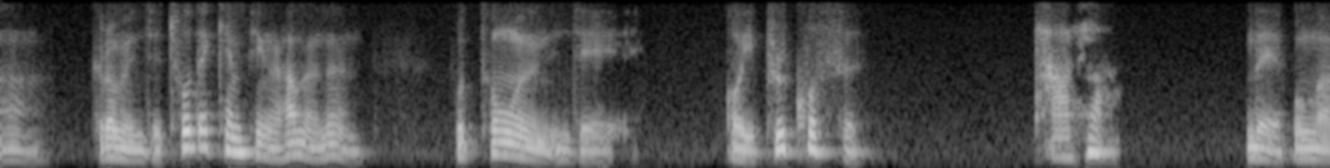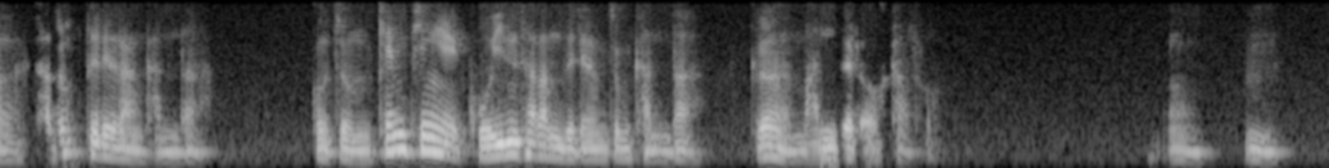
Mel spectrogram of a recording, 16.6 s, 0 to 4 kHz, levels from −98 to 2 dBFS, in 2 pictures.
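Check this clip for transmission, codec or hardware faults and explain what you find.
One fault recurs: speech suppressed in double talk, at 3.84–3.98 s, 6.67–7.01 s, 8.51–8.81 s and 13.46–13.89 s. The speech level ducks by about 10 dB in the first, third and fourth events and by about 5 dB in the second, for a few tenths of a second each. It most likely comes from an echo canceller failing to separate the near-end speech from the far-end echo during simultaneous talk and attenuating the near-end speech along with it.

Unlike packet-loss dropouts, the speech is turned down by the echo canceller rather than lost in transit and replaced with clicks or synthetic filler. Unlike gain-control pumping, the dips are brief and isolated and do not follow the overall loudness. The audio is band-limited with nothing above 4 kHz, which fits a 64 kbps G.711 call path, and that limit holds across the whole clip rather than only during these dips.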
